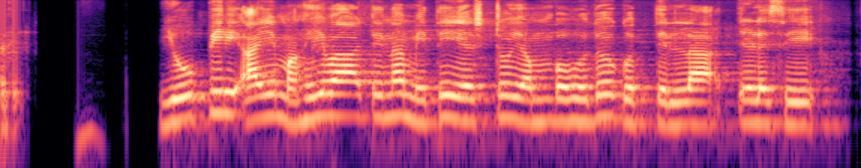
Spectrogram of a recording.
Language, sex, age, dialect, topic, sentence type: Kannada, male, 60-100, Central, banking, question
